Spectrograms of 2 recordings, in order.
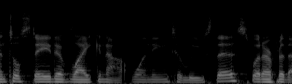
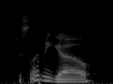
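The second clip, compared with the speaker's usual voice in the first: plain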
